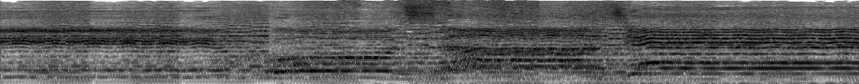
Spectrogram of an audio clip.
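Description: Song with singing voices holding long notes with vibrato, the pitch shifting a couple of times midway.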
